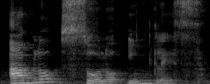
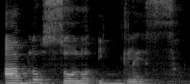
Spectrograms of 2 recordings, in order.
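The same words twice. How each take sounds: First: "Hablo solo inglés" said slowly and evenly for learners; slow down and give each word of "Hablo solo inglés"; slow repeat. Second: Said in the usual way. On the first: Shown as a demonstration. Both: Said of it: "Another thing you could say is".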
